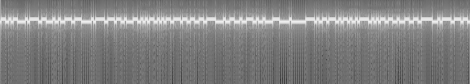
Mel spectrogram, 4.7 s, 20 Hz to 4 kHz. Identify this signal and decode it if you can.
RTTY, about 45.45 baud. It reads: BECAME USS IOWA. DESPITE
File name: fsk170 / battleships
